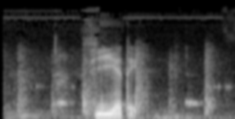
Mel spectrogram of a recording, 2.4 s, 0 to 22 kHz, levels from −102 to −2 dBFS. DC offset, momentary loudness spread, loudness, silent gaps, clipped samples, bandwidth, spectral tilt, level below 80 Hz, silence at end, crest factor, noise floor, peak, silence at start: under 0.1%; 25 LU; -15 LUFS; none; under 0.1%; 5.2 kHz; -9 dB/octave; -48 dBFS; 0.25 s; 16 dB; -40 dBFS; -2 dBFS; 0.15 s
